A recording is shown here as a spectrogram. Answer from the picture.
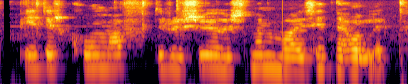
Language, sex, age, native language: Icelandic, male, 18-19, Icelandic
